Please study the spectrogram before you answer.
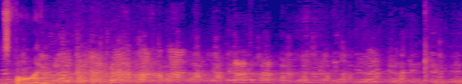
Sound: audience laughing

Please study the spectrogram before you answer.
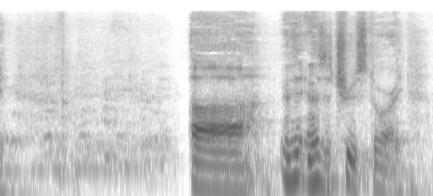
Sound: laughter

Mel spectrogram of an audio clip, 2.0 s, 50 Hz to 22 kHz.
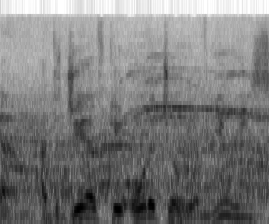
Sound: wild applause and cheering for 22 seconds

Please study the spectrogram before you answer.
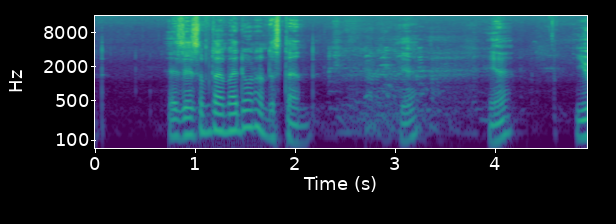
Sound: laughter

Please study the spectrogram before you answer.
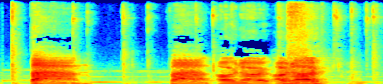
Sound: snorts

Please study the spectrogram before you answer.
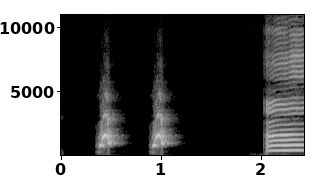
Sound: bark! Bark!

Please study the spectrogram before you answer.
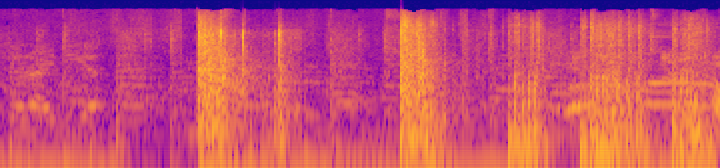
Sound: metal clanging

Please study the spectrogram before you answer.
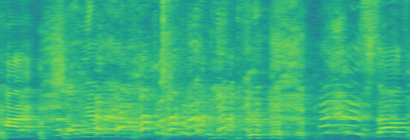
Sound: laughter

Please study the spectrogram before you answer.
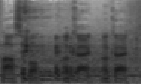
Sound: laughs

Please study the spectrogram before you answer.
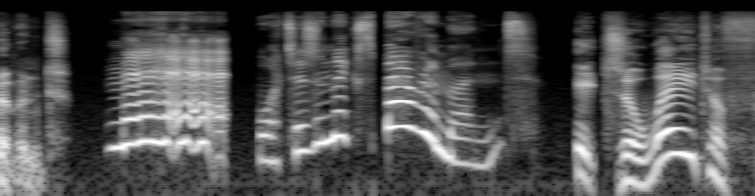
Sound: snorts; bleating

